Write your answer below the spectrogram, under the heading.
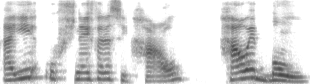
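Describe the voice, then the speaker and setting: A woman with a Brazilian accent giving a lively, conversational conference talk over a video call as a cross-cultural consultant. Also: on the high side, moderate pace, dull audio. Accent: Brazilian Portuguese. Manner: lively, conversational, frequent tag questions.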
